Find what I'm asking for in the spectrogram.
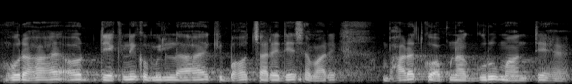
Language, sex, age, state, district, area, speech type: Hindi, male, 18-30, Uttar Pradesh, Sonbhadra, rural, spontaneous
